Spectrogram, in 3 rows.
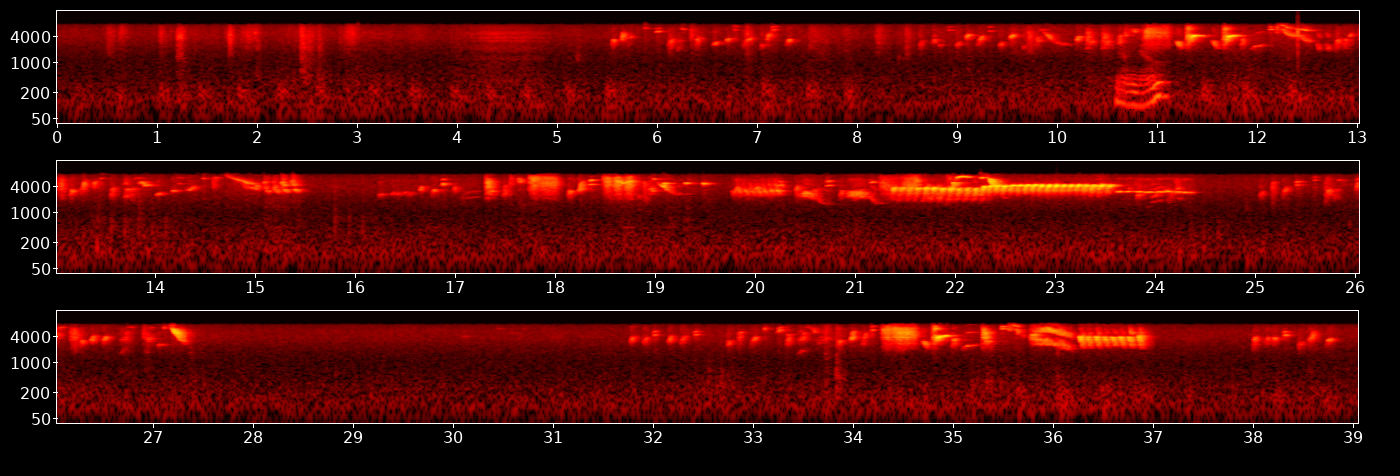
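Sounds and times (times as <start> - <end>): goldfinch twittering song: 8.6 - 15.5, 16.2 - 24.4, 31.8 - 37.0.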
